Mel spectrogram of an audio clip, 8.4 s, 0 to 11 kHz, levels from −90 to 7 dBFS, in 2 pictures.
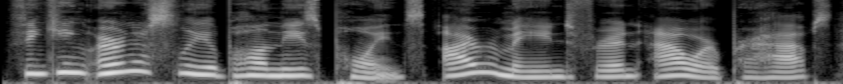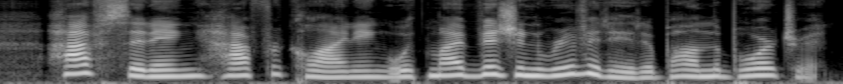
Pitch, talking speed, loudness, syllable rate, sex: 235 Hz, 155 wpm, -18 LUFS, 4.8 syllables/s, female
